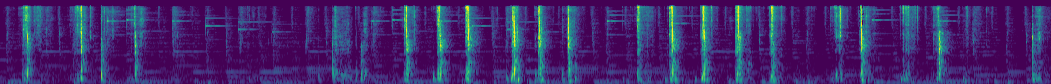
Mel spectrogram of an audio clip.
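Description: Kitchen knife chopping a red onion on a plastic cutting board: a long run of sharp, irregular knocks of the blade hitting the board, with a short lull about two seconds in. Background music plays underneath.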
